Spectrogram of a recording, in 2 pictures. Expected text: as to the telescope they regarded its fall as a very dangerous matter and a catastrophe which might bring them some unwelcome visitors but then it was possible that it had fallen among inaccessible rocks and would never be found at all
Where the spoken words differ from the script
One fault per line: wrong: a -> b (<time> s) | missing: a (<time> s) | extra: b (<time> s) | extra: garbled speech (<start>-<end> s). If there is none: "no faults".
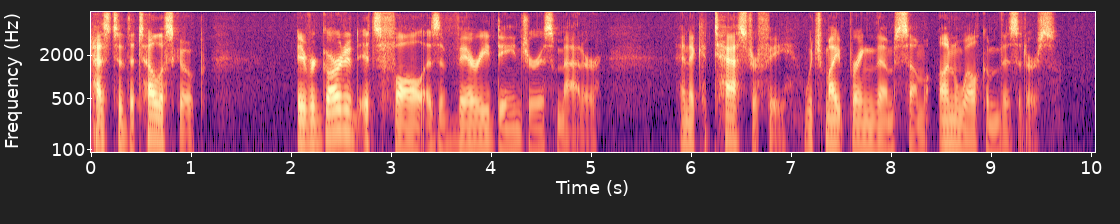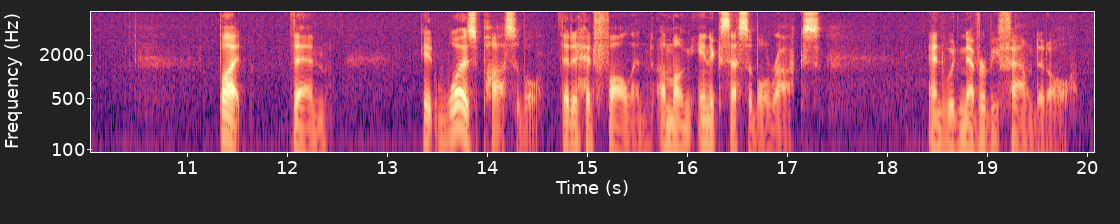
wrong: they -> it (2.0 s)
